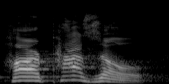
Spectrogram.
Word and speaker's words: harpazo: Now, the Greek verb which is translated caught up is harpazo. In English, we would say it's spelled H-A-R-P, as in Peter, A-Z-O. So the Greek word is harpazo.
